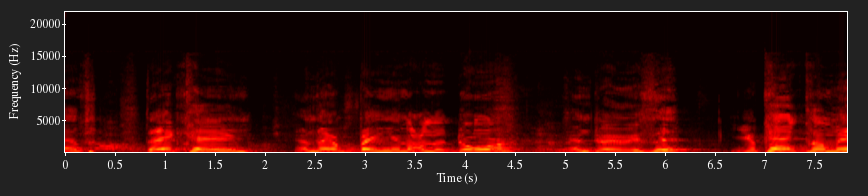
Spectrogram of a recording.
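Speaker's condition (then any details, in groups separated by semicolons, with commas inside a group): Cerebral palsy; from birth, uses wheelchair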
